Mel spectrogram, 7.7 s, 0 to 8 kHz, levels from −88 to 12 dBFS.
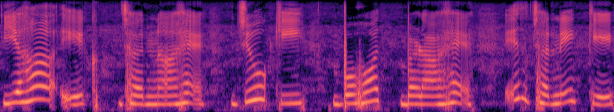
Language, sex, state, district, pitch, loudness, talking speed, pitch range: Hindi, female, Chhattisgarh, Raipur, 240 Hz, -16 LUFS, 85 wpm, 220-285 Hz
